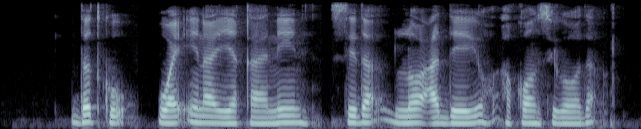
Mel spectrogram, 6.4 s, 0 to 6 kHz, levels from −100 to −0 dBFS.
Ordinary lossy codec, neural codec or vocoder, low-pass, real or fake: none; none; 5.4 kHz; real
